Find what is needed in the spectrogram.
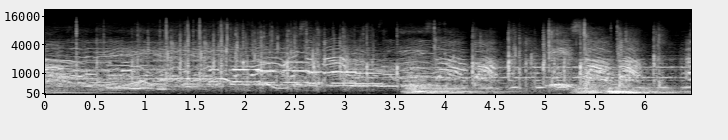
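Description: Many young voices chattering and exclaiming over one another, like an excited crowd of schoolgirls, over background music whose low bass comes in about halfway through.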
